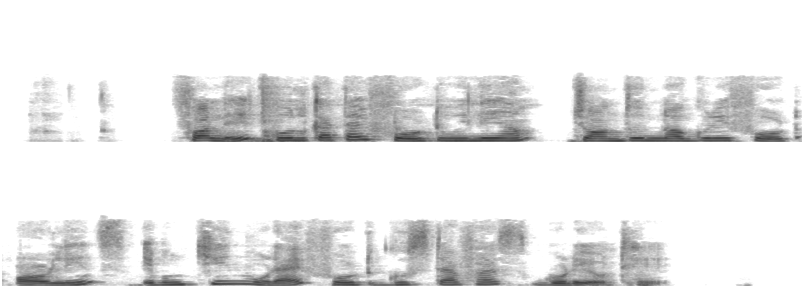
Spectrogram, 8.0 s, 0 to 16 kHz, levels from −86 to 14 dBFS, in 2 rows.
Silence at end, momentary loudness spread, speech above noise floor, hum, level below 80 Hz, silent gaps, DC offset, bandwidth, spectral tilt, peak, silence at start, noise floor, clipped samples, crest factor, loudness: 0.7 s; 7 LU; 46 dB; none; -64 dBFS; none; under 0.1%; 7.8 kHz; -5.5 dB/octave; -2 dBFS; 0.9 s; -63 dBFS; under 0.1%; 16 dB; -18 LUFS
